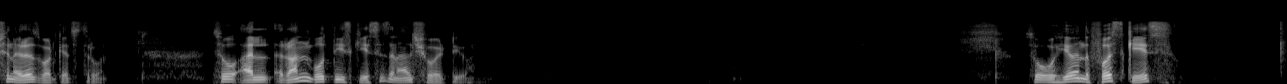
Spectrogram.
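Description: A young man speaks calmly and clearly into a close microphone, pausing between phrases.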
